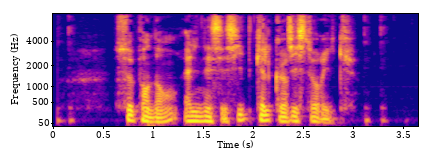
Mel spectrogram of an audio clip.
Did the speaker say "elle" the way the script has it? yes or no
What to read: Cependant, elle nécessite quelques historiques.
yes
